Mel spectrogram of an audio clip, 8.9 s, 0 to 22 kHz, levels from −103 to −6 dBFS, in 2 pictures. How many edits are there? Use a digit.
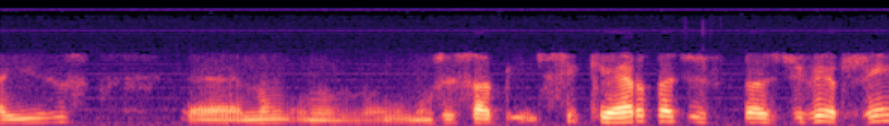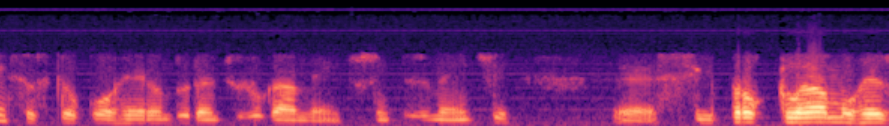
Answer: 0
